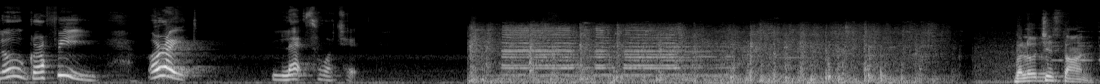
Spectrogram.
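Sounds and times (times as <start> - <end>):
moving train rumble and wheel clicks: 4.7 - 11.0
train horn chord: 4.9 - 7.6.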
